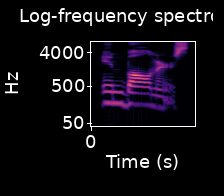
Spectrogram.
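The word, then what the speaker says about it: embalmers: It's not imbalmer. Imbal. That's more of a light L. You can hear how the resonance kind of shifts to the front. Imbal. Nope. This is kind of back here. Imbal ball. Balmers. Imbalmers.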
